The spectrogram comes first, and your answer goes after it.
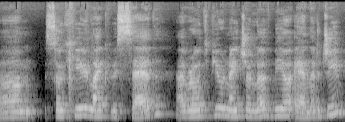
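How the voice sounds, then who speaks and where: A woman speaks at a very slow pace with hardly any pauses and ordinary pitch variation. Audible room echo is heard. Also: medium pitch for a woman. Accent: non-native. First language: not English. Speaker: spiritual content creator. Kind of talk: reading aloud from personal journal with commentary. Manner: halting, many fillers.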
